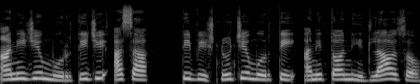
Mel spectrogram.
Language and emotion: Goan Konkani, neutral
